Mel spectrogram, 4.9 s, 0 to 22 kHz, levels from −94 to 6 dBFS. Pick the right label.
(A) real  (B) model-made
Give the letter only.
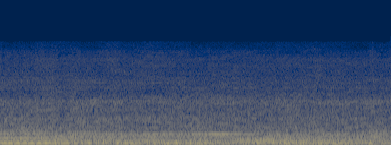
B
